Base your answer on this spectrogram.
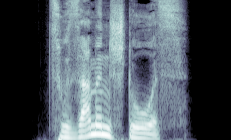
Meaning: collision
- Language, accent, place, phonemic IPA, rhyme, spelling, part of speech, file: German, Germany, Berlin, /t͡suˈzamənˌʃtoːs/, -oːs, Zusammenstoß, noun, De-Zusammenstoß.ogg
